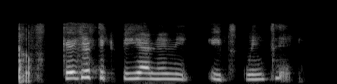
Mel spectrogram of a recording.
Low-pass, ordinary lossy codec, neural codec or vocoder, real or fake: 7.2 kHz; Opus, 24 kbps; codec, 24 kHz, 1 kbps, SNAC; fake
